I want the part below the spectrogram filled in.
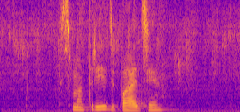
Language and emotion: Russian, neutral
